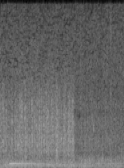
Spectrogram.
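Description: Rain falls steadily in a dense, even hiss with no breaks, close and moderately loud, heard on its own with no voices over it.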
